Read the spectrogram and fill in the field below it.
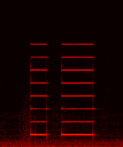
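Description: Digital multimeter in diode mode giving two clear electronic beeps, a short one followed by a longer one, close and alone in a quiet room.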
